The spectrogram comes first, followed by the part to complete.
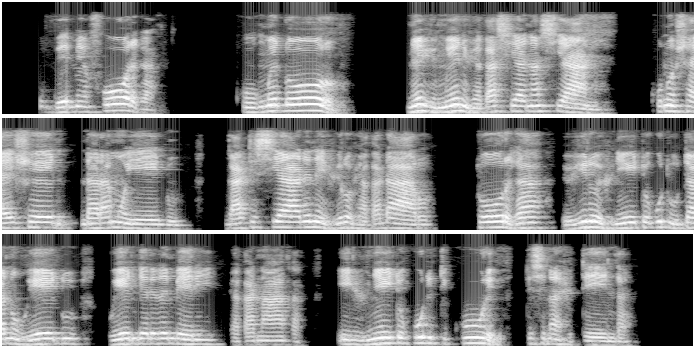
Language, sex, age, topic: Ndau, female, 36-49, health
